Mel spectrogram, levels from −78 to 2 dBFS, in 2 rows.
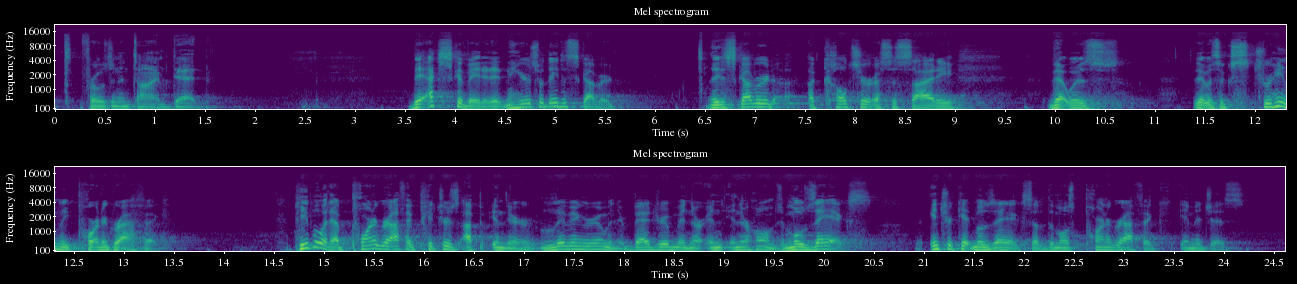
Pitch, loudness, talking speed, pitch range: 120 Hz, -26 LUFS, 125 wpm, 110-145 Hz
